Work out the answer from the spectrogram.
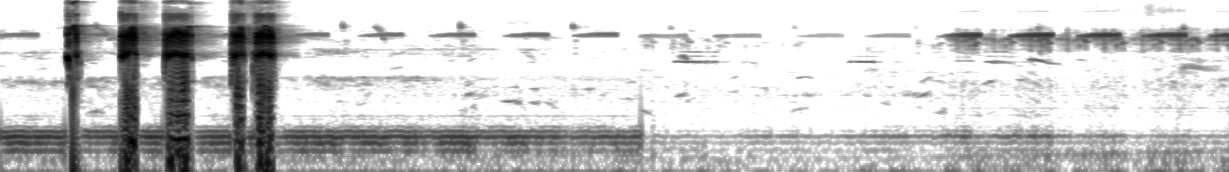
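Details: A kept black francolin (black partridge) calls in the winter season, giving four loud, harsh, grating notes in quick succession, followed by high, steady insect chirping and a low hum.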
